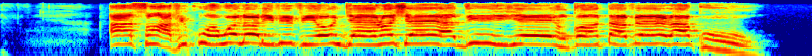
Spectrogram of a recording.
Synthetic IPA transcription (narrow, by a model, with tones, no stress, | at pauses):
a˧sɔ̃˧a˨fi˨˧kũ˦o˧wo˦lo˦ɾi˧fi˦fi˧o˦n̩˦d͡ʒɛ˧ɾ̃ã˦ʃɛ˦a˧dĩ˦i˨je˦ŋ̩˨kã˧˦ta˦fɛ˦ɾa˦ku˨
